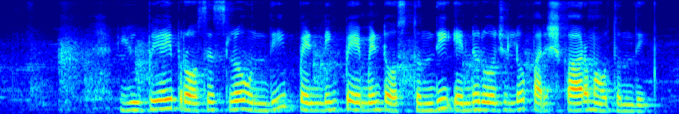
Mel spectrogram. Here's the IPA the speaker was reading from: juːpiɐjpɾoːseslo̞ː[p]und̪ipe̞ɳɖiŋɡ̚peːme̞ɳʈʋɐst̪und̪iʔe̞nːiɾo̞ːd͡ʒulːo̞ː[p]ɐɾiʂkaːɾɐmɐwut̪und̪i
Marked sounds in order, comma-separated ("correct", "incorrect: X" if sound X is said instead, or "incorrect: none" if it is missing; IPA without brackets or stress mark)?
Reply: incorrect: none, correct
